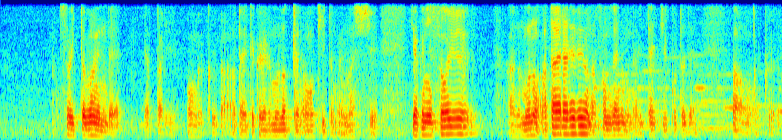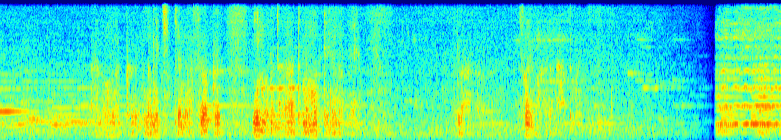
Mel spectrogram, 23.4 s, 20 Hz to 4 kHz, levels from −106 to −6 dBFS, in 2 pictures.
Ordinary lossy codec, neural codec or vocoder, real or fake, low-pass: none; codec, 44.1 kHz, 7.8 kbps, Pupu-Codec; fake; 3.6 kHz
